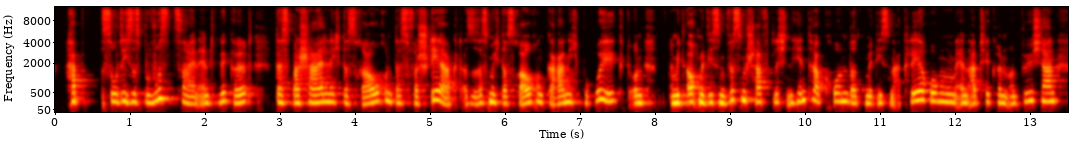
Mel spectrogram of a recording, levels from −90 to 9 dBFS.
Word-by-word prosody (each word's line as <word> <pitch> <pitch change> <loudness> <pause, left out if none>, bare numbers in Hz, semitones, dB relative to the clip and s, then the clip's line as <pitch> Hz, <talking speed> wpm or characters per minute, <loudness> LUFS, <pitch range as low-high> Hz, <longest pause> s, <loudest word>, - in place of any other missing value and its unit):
habe 245 +1 0 0.2
so 235 -1 -1
dieses 235 -1 -1
Bewusstsein 240 - 0
entwickelt, 215 +1 -1 0.3
dass 215 -1 -1
wahrscheinlich 215 +2 +3
das 200 -2 -6
Rauchen 230 +7 +1
das 200 -1 -6
verstärkt, 235 +8 0
also 185 -1 -8
dass 200 +2 -4
mich 225 -2 +2
das 190 -1 -4
Rauchen 215 +3 +2
gar 190 -2 +1
nicht 220 +1 -2
beruhigt. 245 +4 -1
Und 205 +1 0 0.3
mit 200 +1 +5
auch 230 +1 +7
mit 215 -3 +5
diesem 210 -1 +1
wissenschaftlichen 230 -6 0
Hintergrund 240 -1 0
und 195 0 -4
mit 195 -1 -1
diesen 205 0 -4
Erklärungen 240 0 +2
in 205 -1 -1
Artikeln 200 0 -3
und 190 0 -5
Büchern, 245 0 +2
220 Hz, 150 wpm, -24 LUFS, 200-240 Hz, 0.3 s, auch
